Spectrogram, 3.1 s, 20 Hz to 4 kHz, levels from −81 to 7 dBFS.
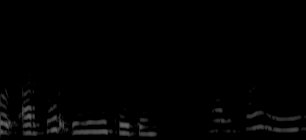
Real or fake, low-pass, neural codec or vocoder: fake; 3.6 kHz; codec, 16 kHz, 4 kbps, X-Codec, HuBERT features, trained on balanced general audio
